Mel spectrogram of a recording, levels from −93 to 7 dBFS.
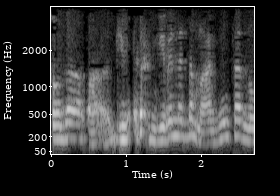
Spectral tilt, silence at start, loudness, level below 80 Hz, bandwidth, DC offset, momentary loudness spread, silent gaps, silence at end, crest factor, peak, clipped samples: -12.5 dB/octave; 0 s; -24 LUFS; -68 dBFS; 4 kHz; under 0.1%; 6 LU; none; 0 s; 18 dB; -6 dBFS; under 0.1%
